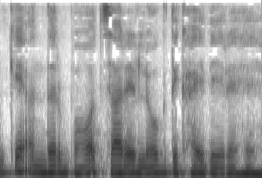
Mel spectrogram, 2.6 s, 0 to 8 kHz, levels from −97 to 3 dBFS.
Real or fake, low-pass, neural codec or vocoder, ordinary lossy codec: real; 7.2 kHz; none; MP3, 32 kbps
